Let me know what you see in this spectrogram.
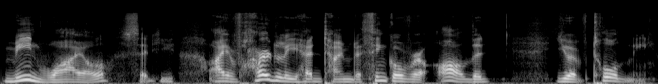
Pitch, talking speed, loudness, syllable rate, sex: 140 Hz, 155 wpm, -18 LUFS, 3.9 syllables/s, male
